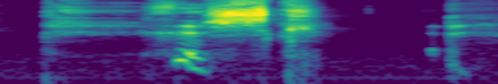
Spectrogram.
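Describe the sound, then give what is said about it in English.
A single sharp sneeze, preceded by a quick intake of breath and followed by a soft, brief sniff, with no talking. “Bless you.”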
